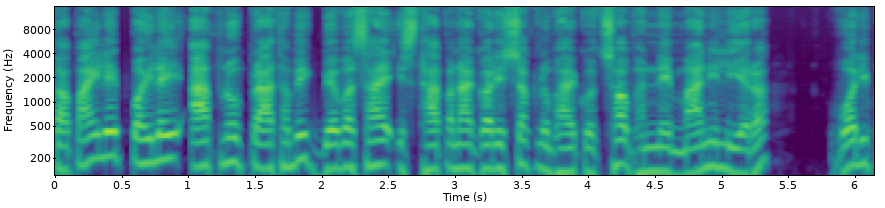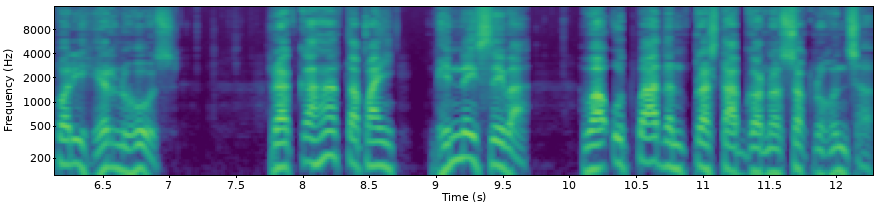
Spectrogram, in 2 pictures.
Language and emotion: Nepali, neutral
